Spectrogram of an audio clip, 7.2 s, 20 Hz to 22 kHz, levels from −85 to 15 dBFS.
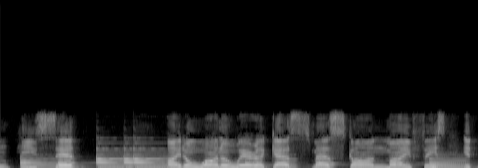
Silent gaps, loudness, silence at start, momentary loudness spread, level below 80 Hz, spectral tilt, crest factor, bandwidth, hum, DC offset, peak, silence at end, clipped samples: none; -21 LUFS; 0 s; 9 LU; -52 dBFS; -4 dB/octave; 16 dB; 7.6 kHz; none; under 0.1%; -6 dBFS; 0.1 s; under 0.1%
